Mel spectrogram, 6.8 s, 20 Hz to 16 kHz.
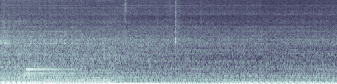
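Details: Low idle with an uneven, stumbling beat about every third of a second instead of a smooth hum; cylinder 1 is misfiring.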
